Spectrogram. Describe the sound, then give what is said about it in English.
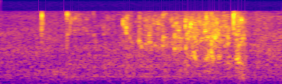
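Faint trickling and light splashing of water poured as a libation to Yamanja, starting with a few soft drips and growing into a steadier dribble before trailing off, with no voices. “I'd like to pour libation to Yamanja, my mother's spirit, on Clara Jenkins' side, and I say Ashe.”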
